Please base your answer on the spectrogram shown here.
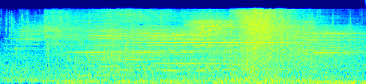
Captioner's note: atmosphere whooshing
